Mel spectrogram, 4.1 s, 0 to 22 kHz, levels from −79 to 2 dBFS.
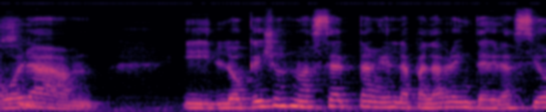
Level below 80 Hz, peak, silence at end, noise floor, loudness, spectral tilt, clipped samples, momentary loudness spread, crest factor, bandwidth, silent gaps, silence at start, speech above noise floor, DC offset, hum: -64 dBFS; -14 dBFS; 0 s; -55 dBFS; -31 LUFS; -4 dB/octave; under 0.1%; 10 LU; 18 dB; over 20 kHz; none; 0 s; 24 dB; under 0.1%; none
